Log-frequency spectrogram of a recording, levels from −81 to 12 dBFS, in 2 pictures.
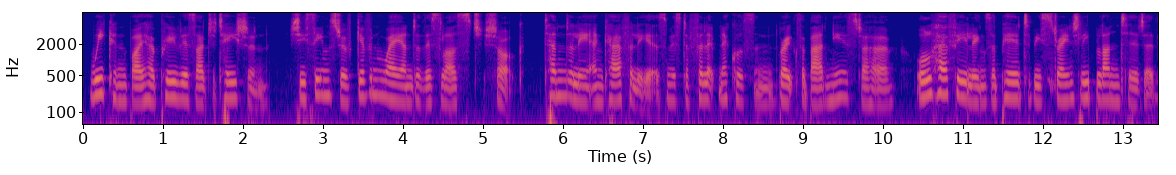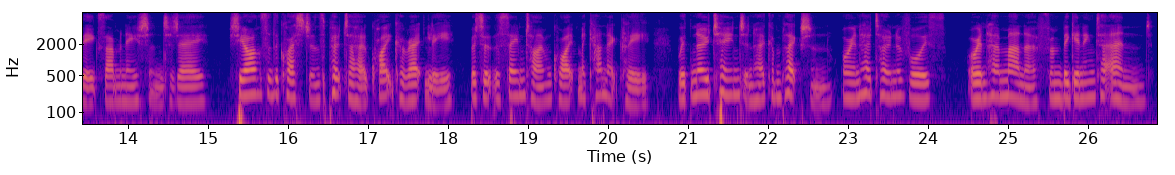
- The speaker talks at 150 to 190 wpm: Yes, average, 170 wpm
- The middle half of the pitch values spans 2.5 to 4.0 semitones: Yes, average, 3.6 semitones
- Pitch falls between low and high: Yes, medium, 180 Hz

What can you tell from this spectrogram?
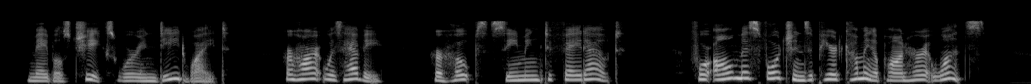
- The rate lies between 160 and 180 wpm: No, average, 140 wpm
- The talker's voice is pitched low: No, high, 215 Hz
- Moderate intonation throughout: Yes, average, 4.9 semitones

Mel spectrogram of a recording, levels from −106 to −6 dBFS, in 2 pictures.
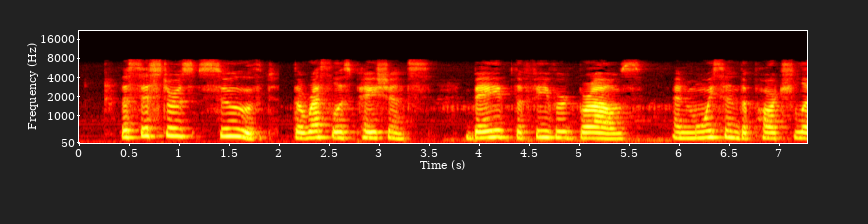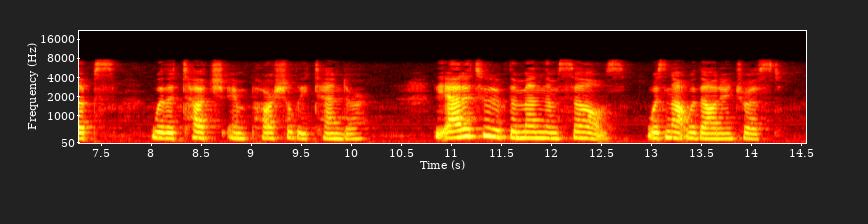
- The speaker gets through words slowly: Yes, slow, 125 wpm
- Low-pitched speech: No, high, 210 Hz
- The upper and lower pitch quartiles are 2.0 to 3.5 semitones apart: Yes, narrow, 2.5 semitones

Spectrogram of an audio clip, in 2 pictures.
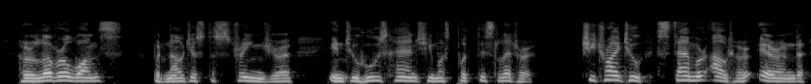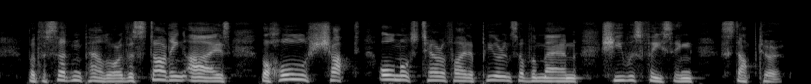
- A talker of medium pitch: Yes, medium, 165 Hz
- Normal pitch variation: Yes, average, 4.2 semitones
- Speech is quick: No, average, 165 wpm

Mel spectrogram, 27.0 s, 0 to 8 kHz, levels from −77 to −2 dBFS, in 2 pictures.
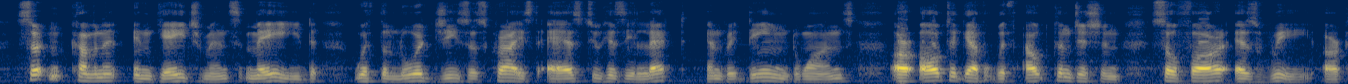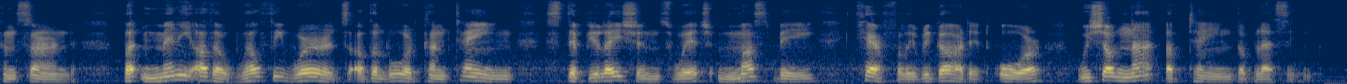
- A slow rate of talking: Yes, slow, 110 wpm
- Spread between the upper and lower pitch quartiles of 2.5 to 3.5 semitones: No, average, 4.1 semitones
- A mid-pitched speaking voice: No, low, 110 Hz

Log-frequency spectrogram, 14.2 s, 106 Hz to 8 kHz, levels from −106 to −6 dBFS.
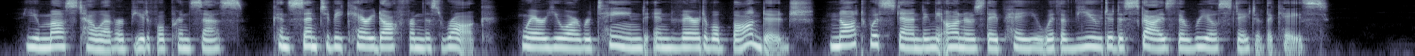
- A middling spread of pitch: No, narrow, 1.9 semitones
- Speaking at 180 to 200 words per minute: No, average, 155 wpm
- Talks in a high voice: Yes, high, 205 Hz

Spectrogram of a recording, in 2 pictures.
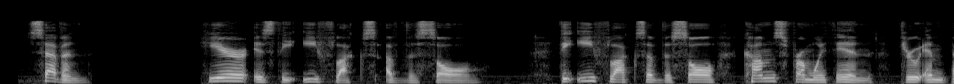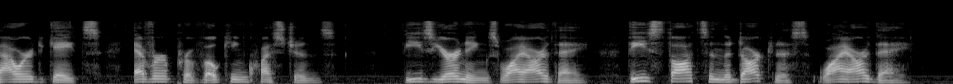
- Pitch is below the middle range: Yes, low, 110 Hz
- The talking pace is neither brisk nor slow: No, slow, 110 wpm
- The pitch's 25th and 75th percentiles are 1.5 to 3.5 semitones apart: No, average, 4.5 semitones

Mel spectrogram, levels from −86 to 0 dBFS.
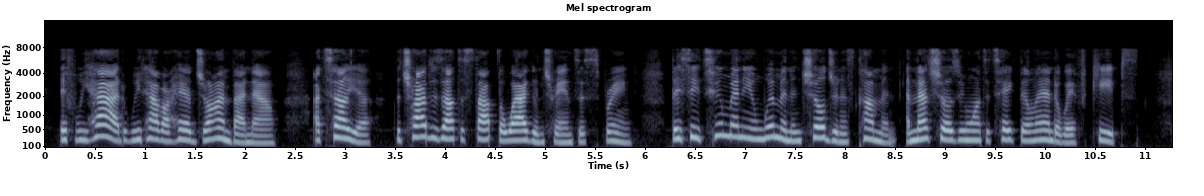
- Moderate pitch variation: Yes, average, 3.7 semitones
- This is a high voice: Yes, high, 235 Hz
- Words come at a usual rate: No, fast, 240 wpm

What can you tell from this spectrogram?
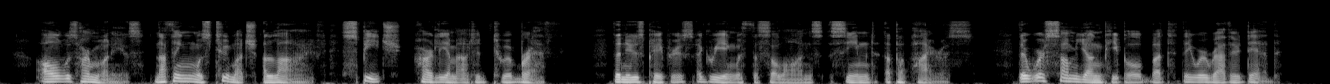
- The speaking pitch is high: No, low, 100 Hz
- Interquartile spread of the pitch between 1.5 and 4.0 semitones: Yes, average, 3.7 semitones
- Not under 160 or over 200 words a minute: No, average, 150 wpm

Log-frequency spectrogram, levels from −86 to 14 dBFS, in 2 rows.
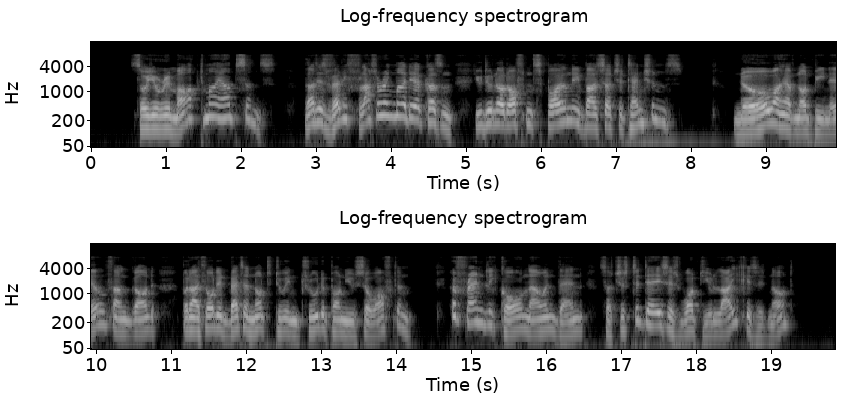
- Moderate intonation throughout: No, wide, 7.5 semitones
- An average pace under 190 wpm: Yes, average, 175 wpm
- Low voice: No, medium, 145 Hz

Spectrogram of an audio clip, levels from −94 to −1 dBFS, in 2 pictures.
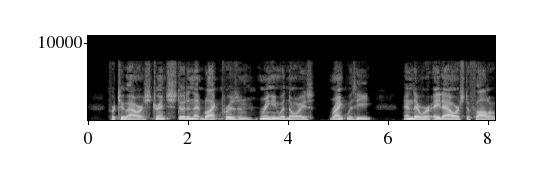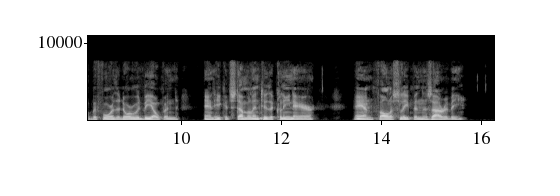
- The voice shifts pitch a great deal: No, average, 4.3 semitones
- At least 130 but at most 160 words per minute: Yes, average, 155 wpm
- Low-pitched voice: Yes, low, 125 Hz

